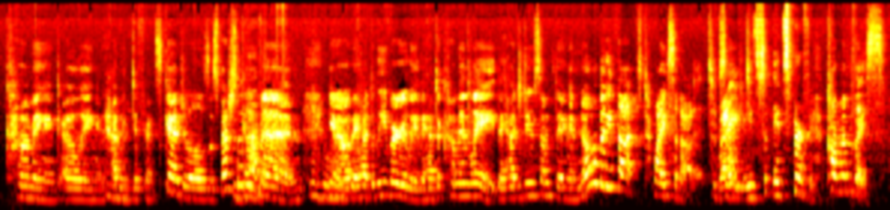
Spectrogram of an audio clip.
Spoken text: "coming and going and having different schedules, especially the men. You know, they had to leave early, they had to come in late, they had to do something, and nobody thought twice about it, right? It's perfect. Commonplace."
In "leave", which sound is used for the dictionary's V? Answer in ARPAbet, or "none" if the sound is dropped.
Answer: V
